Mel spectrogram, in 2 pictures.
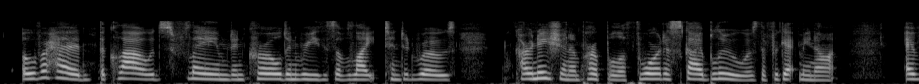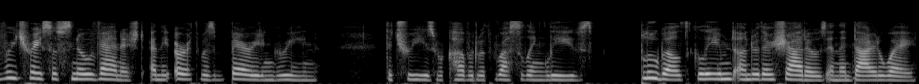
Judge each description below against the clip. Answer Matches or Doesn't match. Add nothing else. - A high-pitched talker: Matches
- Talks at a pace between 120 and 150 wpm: Doesn't match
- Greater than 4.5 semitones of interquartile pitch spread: Doesn't match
